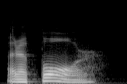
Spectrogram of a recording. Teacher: It is pronounced rapport. The last letter T is silent and the stress is on the second syllable.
